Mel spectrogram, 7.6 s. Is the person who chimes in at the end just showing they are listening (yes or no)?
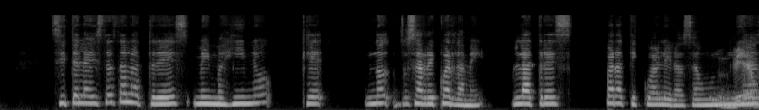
no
